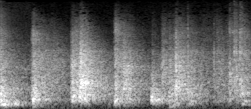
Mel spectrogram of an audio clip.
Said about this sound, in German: Da müssen wir aber ordentlich die Knarrtreppen hoch.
